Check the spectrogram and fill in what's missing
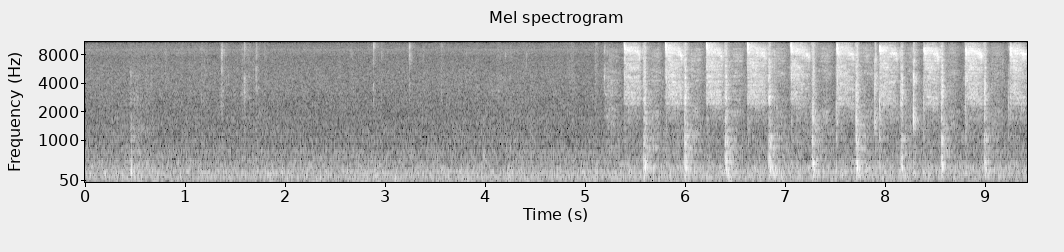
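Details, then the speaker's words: Manual sphygmomanometer blood pressure on one arm during an ambulance secondary assessment of a patient found lying apparently unresponsive: steady hissing squeezes of the cuff bulb inflating, reading 130/92. "his blood pressure is 130 over 92 I'm going to continue my assessment the other arm"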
